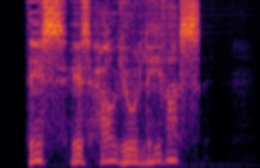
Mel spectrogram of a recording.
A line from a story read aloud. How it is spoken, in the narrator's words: He whispered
